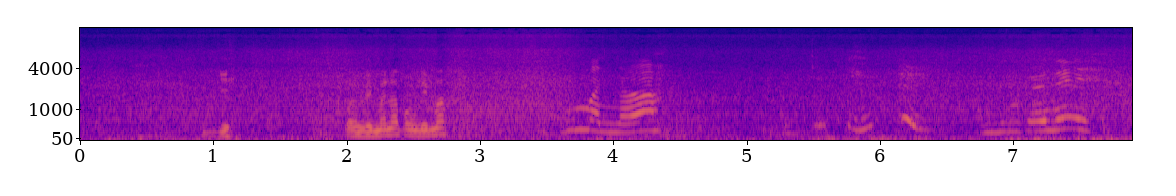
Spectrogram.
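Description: A young boy talks in short bursts nearby.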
